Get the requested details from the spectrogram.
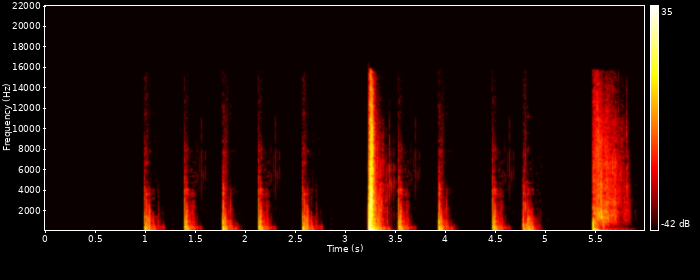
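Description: Footsteps tap quickly on a hard surface.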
